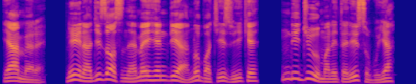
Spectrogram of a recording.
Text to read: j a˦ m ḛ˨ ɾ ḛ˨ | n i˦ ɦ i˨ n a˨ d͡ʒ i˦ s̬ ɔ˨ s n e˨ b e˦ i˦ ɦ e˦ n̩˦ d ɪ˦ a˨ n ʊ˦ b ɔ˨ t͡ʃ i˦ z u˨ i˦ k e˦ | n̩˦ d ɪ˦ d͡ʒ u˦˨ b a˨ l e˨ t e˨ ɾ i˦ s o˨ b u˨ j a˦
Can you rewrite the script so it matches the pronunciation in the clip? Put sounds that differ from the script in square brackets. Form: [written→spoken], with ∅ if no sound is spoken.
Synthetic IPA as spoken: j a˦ m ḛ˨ ɾ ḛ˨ | n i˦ ɦ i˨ n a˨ d͡ʒ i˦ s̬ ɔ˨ s n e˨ [b→m] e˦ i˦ ɦ e˦ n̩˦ d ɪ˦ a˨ n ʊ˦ b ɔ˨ t͡ʃ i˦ z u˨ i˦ k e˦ | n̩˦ d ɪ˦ d͡ʒ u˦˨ [b→m] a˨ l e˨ t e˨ ɾ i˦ s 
